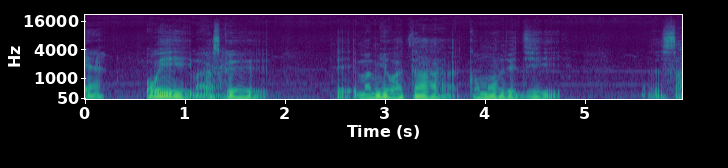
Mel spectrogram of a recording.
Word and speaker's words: Mami Wata: Et au départ, ça a commencé par Memi Water, c'est-à-dire que la mer des eaux. Et donc, chez nous en Afrique, la prononciation est ghanéenne ou nigérienne où il y a des abrégés, donc ils ont abrégé, on dit Mami Wata, parce que chez eux, pour dire l'eau, au lieu de water, ils disent Wata.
